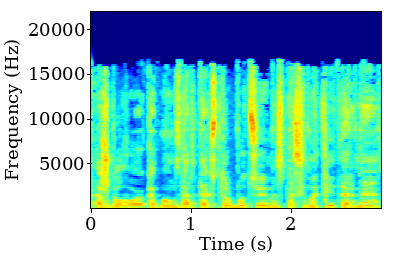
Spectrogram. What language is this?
Lithuanian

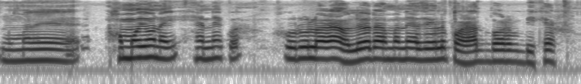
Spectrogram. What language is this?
Assamese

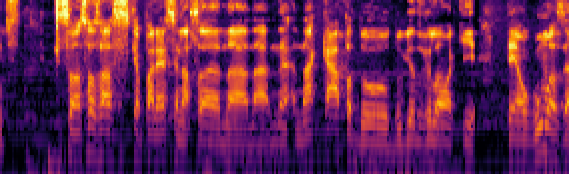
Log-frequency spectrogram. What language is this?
Portuguese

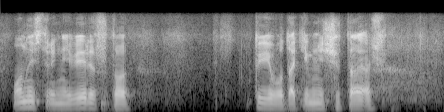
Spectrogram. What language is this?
Russian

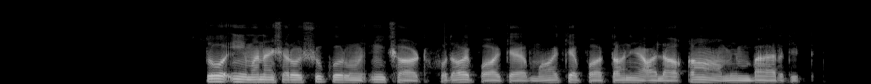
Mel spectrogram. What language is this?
Gawri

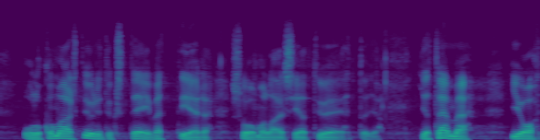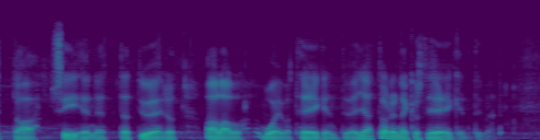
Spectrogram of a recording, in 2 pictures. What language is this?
Finnish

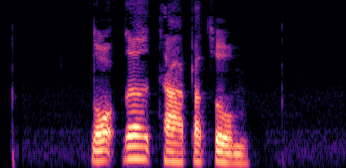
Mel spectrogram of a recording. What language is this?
Thai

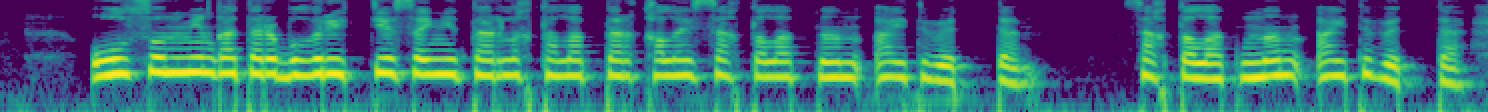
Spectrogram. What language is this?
Kazakh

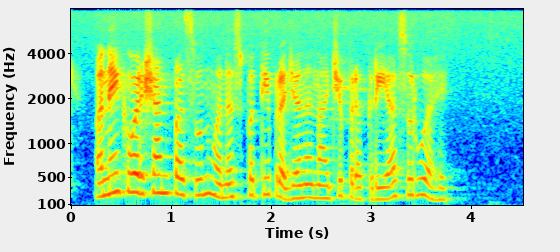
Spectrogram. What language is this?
Marathi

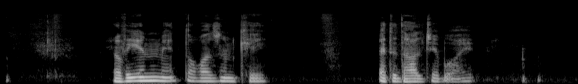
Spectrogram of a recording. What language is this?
Sindhi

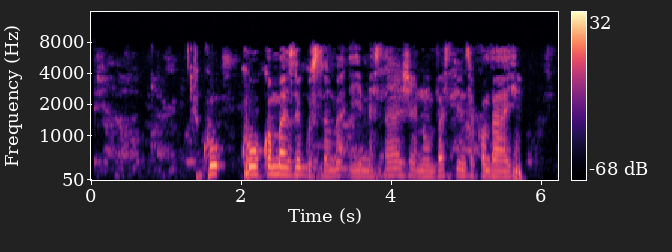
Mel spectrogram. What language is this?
Kinyarwanda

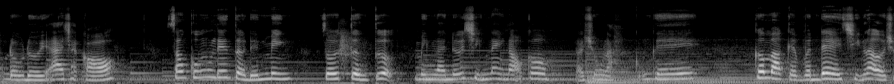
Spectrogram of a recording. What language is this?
Vietnamese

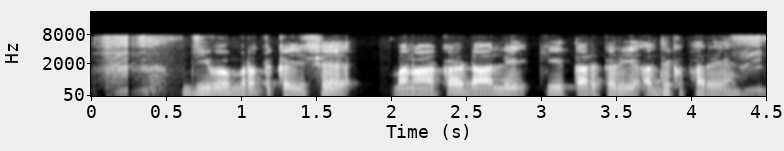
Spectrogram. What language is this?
Bhojpuri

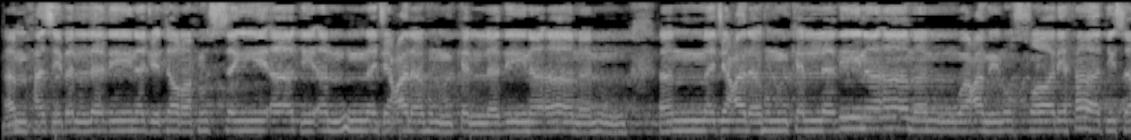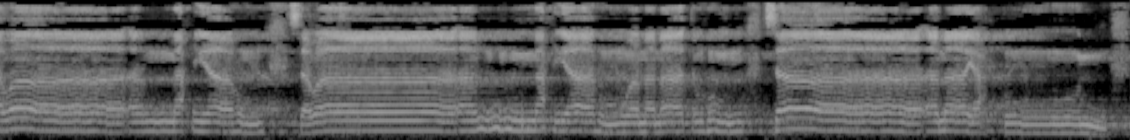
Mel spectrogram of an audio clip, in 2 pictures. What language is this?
Arabic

